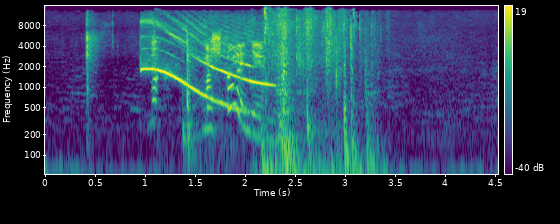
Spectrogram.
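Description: A young woman speaks with emotion nearby.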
